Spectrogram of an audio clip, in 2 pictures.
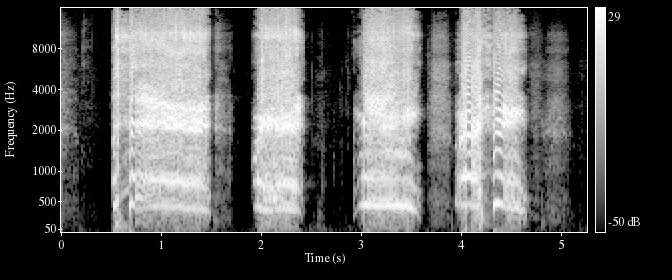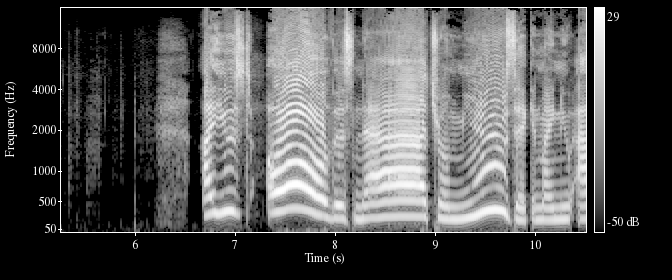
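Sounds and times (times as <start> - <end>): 
child crying loudly in a queue: 0.5 - 4.7
speech: 6.7 - 10.4.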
